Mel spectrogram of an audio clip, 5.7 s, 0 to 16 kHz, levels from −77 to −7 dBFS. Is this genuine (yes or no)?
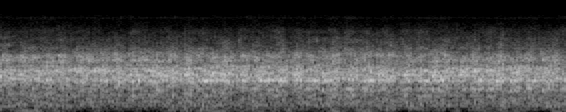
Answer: no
